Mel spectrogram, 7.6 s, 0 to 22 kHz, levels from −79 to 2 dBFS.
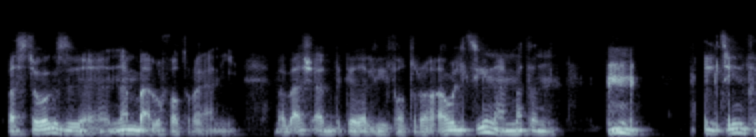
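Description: At 6.28 to 6.35 s, and again from 7.12 to 7.32 s, a delayed copy of the speech returns 235 ms late, roughly as loud as the speech at first, then clearly quieter. This echo leak is likely a far-end speakerphone whose echo canceller let its own pickup through.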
